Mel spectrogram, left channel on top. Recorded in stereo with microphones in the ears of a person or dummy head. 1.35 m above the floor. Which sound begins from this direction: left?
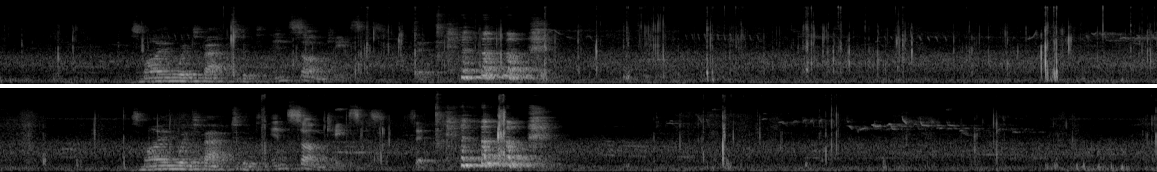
A man speaking, at 1.3 s.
